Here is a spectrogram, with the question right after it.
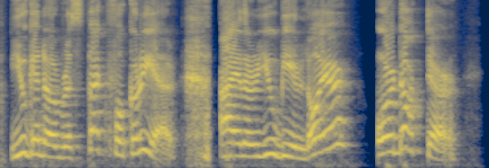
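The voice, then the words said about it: Bad imitation of Romanian mom accent. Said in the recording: “your mom was like, I want to do the accent, but I'm not going to do it justice ... this is my accent. It's so bad.”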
